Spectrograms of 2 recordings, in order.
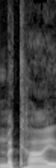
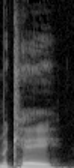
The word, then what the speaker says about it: Mackay: I'm not promising it's going to be the next episode, but yes, Clan Mackay is on the radar. Clan Mackay, whatever. Mackay is closer to the original Gaelic pronunciation, but I understand, especially here in the United States and maybe Canada.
